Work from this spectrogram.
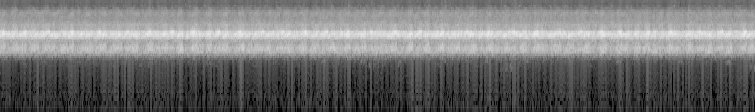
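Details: Rural frogs in full chorus, a thick wall of overlapping rapid croaks that never pauses, harsh and trilling, holding an even volume from start to finish.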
